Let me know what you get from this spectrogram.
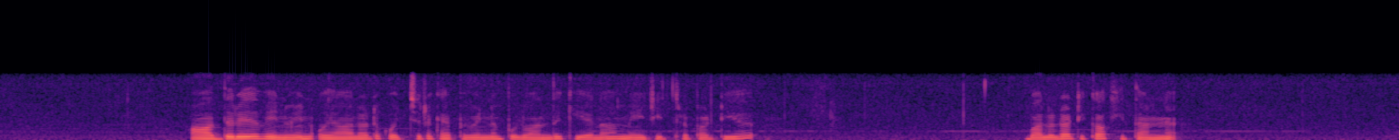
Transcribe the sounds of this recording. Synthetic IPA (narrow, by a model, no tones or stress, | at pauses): aːd̪əɾəjəʋenuʋenojaːlaʈəkot͡ʃːəɾəkæpɐʋenːəpuluʋand̪əkijəlaːmeːt͡ʃit̪rəpaʈijə | baləlaʈikakhit̪anːə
